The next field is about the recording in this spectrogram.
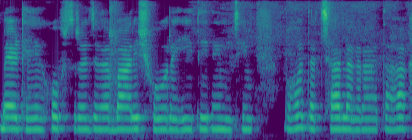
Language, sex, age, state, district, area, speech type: Urdu, female, 30-45, Telangana, Hyderabad, urban, spontaneous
